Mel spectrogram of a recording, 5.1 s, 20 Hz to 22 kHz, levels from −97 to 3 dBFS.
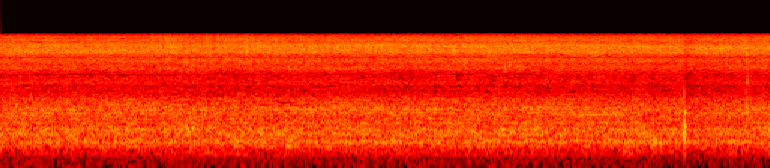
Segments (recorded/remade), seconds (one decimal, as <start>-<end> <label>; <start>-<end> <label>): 0.0-1.0 recorded; 1.0-1.7 remade; 1.7-5.1 recorded

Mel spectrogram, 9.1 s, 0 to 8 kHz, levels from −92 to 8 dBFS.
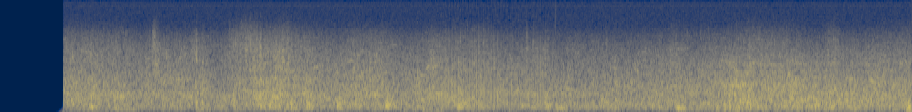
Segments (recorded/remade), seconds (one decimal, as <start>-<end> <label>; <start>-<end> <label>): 0.0-4.4 recorded; 4.4-5.5 remade; 5.5-9.1 recorded

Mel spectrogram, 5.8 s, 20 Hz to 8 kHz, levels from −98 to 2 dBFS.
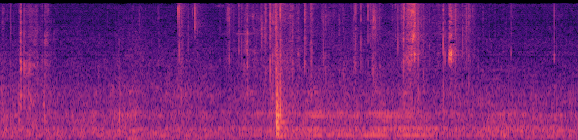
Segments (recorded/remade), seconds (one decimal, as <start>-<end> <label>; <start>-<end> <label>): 0.0-1.3 remade; 1.3-4.8 recorded; 4.8-5.8 remade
